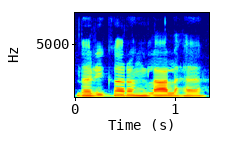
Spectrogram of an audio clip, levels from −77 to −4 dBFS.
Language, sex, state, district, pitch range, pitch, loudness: Hindi, male, Jharkhand, Deoghar, 140-145 Hz, 140 Hz, -16 LUFS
